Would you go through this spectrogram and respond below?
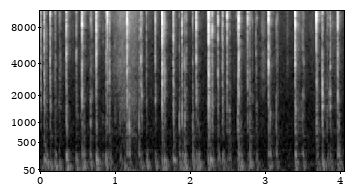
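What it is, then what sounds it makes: Laptop keyboard with plastic keys. Long acrylic stiletto nails type rapidly on a MacBook Pro keyboard with black plastic keys set in an aluminium body. The result is a quick, steady stream of short, dry clicks, each a bright, sharp tap over a soft low thud, dying away almost instantly.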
